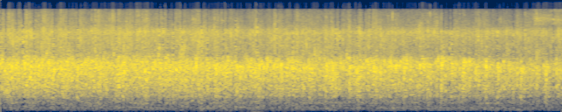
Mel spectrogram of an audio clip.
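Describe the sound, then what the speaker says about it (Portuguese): Sustained applause from an audience at a medical school clinical-cycle ceremony, a dense, even wash of clapping that stays loud and steady throughout, with no speech over it. "professora Dulce Madeira, a quem eu também peço uma salva de palmas"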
